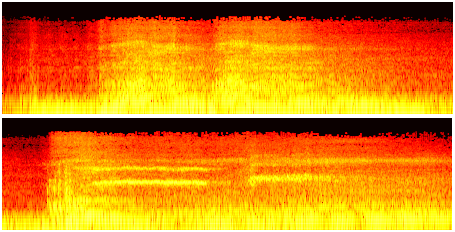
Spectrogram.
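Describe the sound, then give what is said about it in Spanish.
Two vehicles, one of them a golf cart, race, each given the same amount of fuel, their engines droning and revving steadily, with bursts of tyre skidding and a sudden loud surge midway, followed by high whining motor tones. No one speaks. “Vamos a hacer una carrera entre estos dos vehículos.”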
